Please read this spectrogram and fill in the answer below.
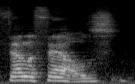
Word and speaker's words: falafel: 46 lunch platters at Octopus Falafel's truck in Central City. It's pronounced falafel.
